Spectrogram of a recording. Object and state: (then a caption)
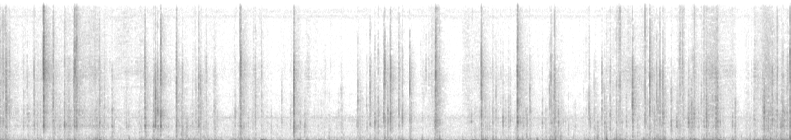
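Thin plastic zip bag being crinkled. An empty, thin clear plastic zip-top bag is crinkled and folded with the fingers, producing a steady run of bright, crisp crackles and rustles. Sharp snaps rise above a quiet, hissy bed and fade almost instantly.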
